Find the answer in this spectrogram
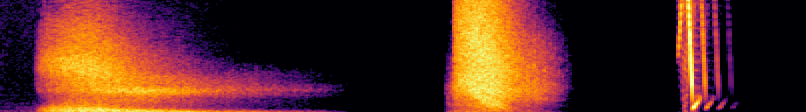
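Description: Graphic transition sound effects: a long whoosh that fades out over about a second and a half, a shorter second whoosh about two seconds in, then a brief sharp blip near the end.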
